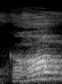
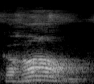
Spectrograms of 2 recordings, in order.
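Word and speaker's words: कहाँ: இது எப்படி உச்சரிக்க வேண்டும்? கஹாம். கஹாங்க இன்னும் சொல்லக்கூடாது, கஹாம் சொல்லணும்.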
